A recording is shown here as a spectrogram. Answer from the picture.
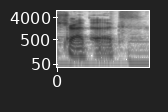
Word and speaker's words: Tripex: pronunciation guide he provided, he wrote TRAJ for the first part of his map, or name Oh, rather, okay. which I interpret as try.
